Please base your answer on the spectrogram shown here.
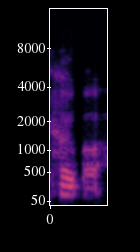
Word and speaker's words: Hobart: Now, I've been told by a very posh lady I should pronounce it Hubbard Hampden. But I'm sorry, I'm going to be defiant about this and call it Hobart Hampden.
